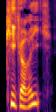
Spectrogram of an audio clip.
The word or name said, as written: kiggeri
